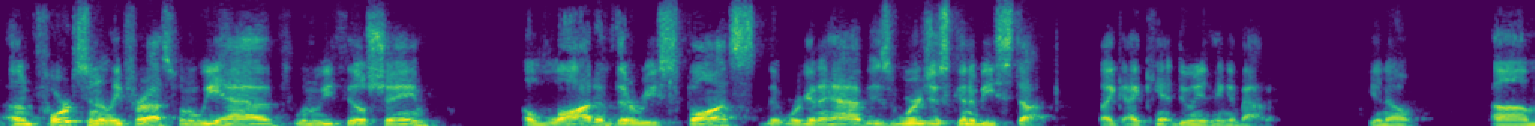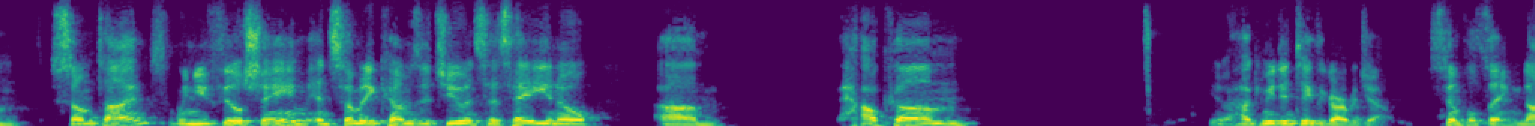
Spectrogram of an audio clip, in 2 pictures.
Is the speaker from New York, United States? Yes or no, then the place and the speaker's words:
no; Alaska, United States; I'm from Alaska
